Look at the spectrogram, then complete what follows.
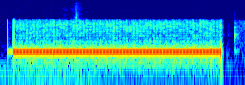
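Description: A steady, unbroken telephone tone of an outgoing call to a store that sells video games hums at one low-mid pitch for about a second and a half, then cuts off abruptly, followed by a brief faint rustle.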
